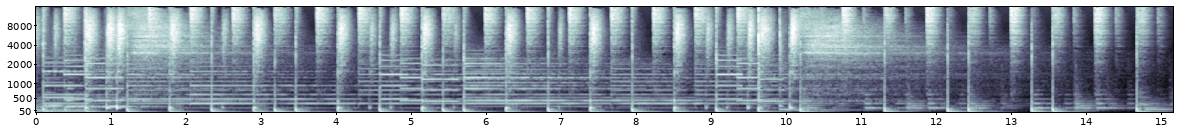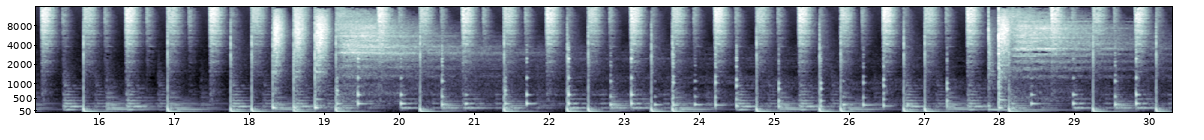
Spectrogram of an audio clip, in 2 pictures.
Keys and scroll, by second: 19.0 super+c, 19.1 super+v.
